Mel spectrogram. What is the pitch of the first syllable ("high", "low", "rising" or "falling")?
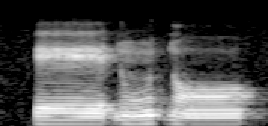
low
